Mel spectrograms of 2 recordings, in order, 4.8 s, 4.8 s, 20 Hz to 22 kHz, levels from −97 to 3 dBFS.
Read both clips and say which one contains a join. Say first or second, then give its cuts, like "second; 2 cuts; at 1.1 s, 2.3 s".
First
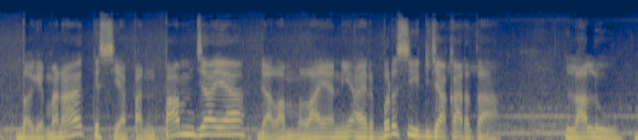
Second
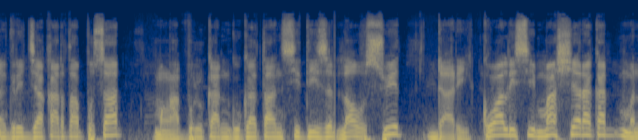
second; 1 cut; at 1.9 s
